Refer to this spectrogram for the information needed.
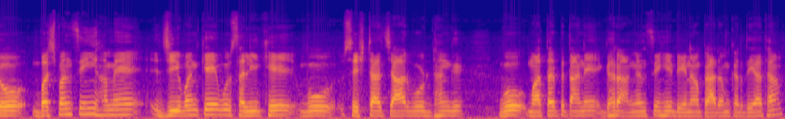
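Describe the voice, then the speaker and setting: Here is a man with an unremarkable speaking voice. His pitch sits fairly high and his intonation is fairly even. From Jhalawar, Rajasthan, India. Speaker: poet. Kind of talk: interview. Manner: formal.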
